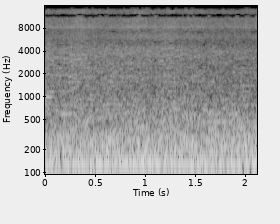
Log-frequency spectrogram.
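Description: Steady low hum and rumble of grocery-store background noise, with no distinct events.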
